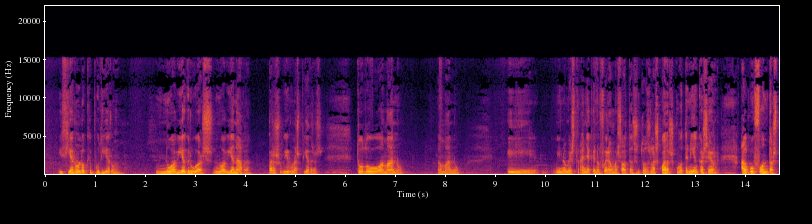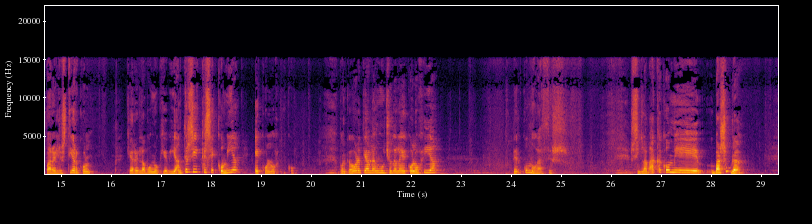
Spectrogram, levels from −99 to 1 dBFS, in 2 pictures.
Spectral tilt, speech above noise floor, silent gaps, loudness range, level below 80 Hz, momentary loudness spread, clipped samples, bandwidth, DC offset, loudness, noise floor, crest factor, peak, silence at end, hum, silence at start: -4.5 dB/octave; 30 dB; none; 6 LU; -56 dBFS; 17 LU; under 0.1%; 16 kHz; under 0.1%; -24 LUFS; -54 dBFS; 22 dB; -2 dBFS; 0.65 s; none; 0.3 s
